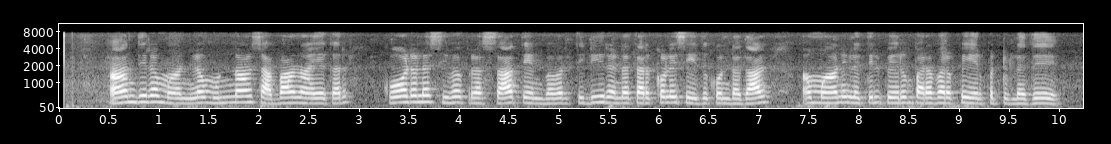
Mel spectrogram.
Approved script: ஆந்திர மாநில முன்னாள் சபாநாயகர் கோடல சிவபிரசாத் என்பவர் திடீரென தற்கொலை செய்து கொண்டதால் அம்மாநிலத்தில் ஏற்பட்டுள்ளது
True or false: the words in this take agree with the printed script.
false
